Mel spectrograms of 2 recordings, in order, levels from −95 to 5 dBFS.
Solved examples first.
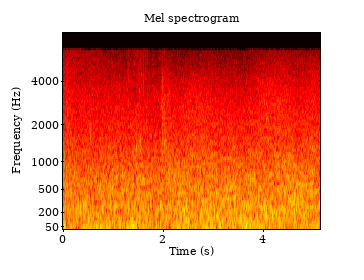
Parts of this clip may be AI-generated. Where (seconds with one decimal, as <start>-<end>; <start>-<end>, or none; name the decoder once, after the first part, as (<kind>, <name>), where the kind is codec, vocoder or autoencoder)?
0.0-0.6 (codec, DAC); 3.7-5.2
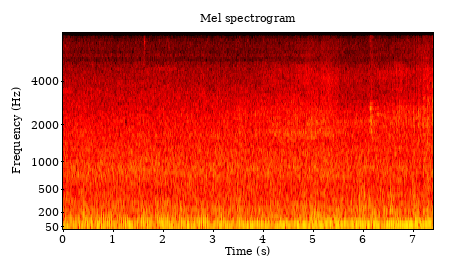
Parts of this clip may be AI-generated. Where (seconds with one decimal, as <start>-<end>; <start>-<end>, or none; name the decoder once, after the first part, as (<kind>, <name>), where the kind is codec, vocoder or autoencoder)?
4.9-5.5 (codec, DAC)

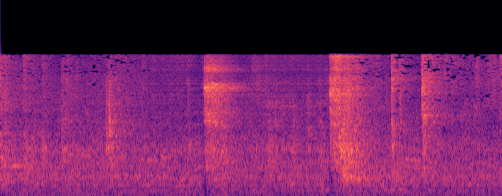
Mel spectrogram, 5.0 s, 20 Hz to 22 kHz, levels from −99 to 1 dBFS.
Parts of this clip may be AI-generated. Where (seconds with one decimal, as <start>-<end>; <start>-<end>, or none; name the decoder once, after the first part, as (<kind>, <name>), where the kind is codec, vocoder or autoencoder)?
1.5-3.5 (codec, DAC)

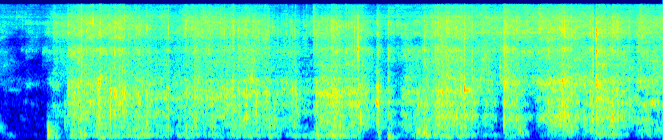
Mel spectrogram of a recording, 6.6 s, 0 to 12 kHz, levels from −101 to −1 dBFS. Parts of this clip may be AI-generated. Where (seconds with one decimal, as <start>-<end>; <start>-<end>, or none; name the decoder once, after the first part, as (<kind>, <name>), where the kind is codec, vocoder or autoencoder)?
0.0-1.8 (codec, DAC); 3.2-6.0

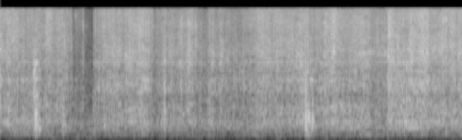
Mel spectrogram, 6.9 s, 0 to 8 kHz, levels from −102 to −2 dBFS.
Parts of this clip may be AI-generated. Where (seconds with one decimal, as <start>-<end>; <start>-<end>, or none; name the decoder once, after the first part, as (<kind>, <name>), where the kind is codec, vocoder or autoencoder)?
0.0-6.9 (codec, DAC)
